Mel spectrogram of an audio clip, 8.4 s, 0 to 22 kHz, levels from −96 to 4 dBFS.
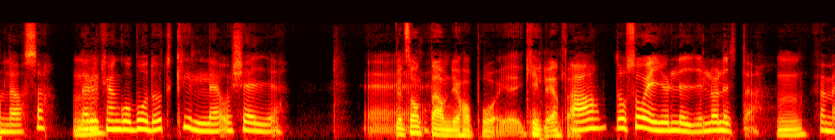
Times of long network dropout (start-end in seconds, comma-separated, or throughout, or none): none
